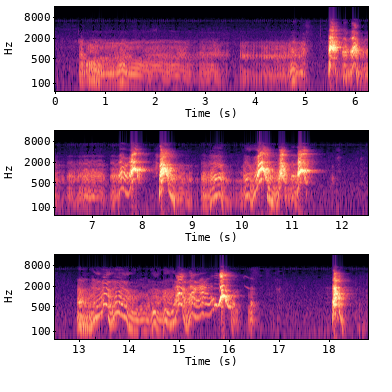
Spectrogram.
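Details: A male Shih Tzu gives low grumbling growls broken by sharp yappy barks, trying to get another Shih Tzu, who ignores him, to play.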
